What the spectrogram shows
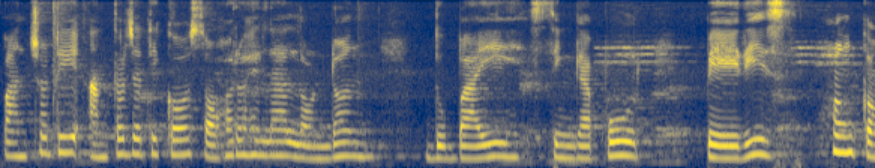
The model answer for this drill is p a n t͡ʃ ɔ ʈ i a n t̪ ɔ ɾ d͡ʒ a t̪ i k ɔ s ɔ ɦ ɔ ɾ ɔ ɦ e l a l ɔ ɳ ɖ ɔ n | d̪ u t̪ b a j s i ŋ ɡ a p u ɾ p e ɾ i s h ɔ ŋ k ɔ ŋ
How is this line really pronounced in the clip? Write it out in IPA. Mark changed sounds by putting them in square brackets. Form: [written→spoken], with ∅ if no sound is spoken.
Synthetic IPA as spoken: p a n t͡ʃ ɔ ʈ i a n t̪ ɔ ɾ d͡ʒ a t̪ i k ɔ s ɔ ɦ ɔ ɾ ɔ ɦ e l a l ɔ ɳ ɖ ɔ n | d̪ u [t̪→∅] b a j s i ŋ ɡ a p u ɾ p e ɾ i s h ɔ ŋ k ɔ ŋ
